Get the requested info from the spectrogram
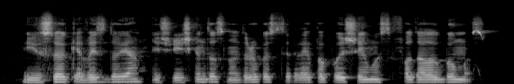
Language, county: Lithuanian, Marijampolė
